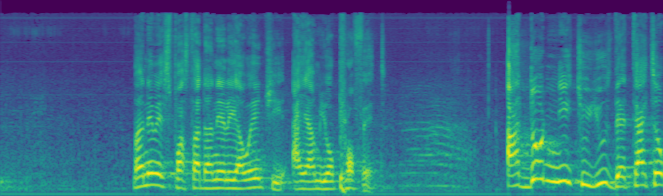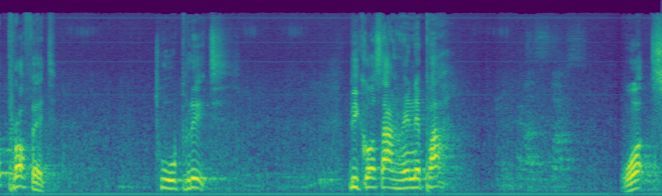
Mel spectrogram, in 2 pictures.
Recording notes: Sermon title preached at The Faithlife Church, Ghana-Tema Community 3 Site A.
